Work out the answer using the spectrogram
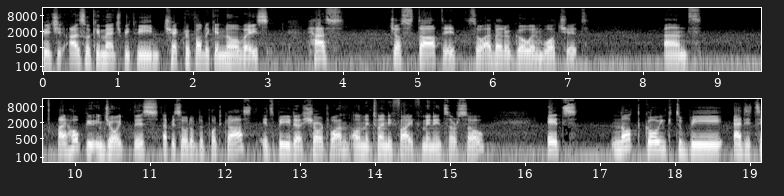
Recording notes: This episode was recorded outside in my garden. I also refrained from doing any post-recording editing, keeping in all hesitations, false starts, etc.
